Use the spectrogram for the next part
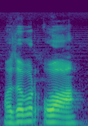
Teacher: দুই ঠোট থেকে উচ্চারণ কিন্তু দুই ঠোট মিলবে না অজবর ওয়া জিম জবর জাল জবর দা ওয়াজাদা অজাদা হারকতের উচ্চারণ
